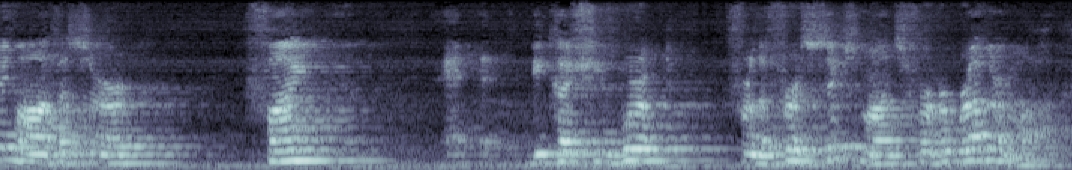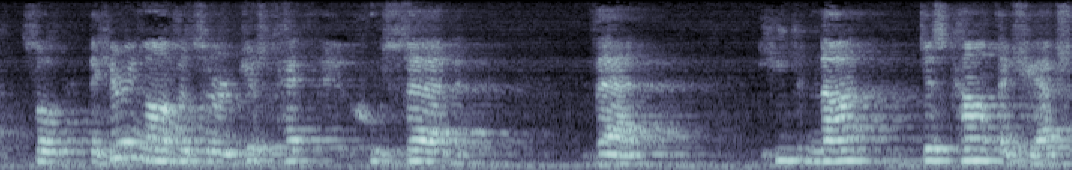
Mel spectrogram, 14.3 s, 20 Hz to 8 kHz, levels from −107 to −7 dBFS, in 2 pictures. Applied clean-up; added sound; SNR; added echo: none; none; none; reverberation time 1.1 s.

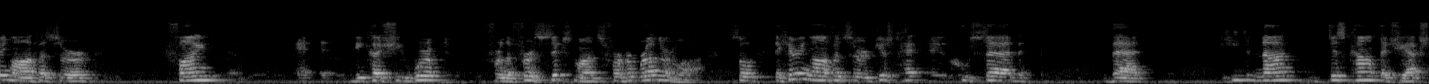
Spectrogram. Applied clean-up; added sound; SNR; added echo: none; none; none; none.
